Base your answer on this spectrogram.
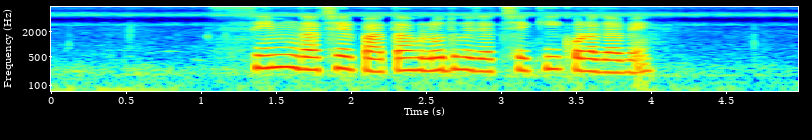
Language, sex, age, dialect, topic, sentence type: Bengali, female, 18-24, Rajbangshi, agriculture, question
